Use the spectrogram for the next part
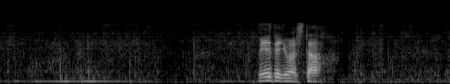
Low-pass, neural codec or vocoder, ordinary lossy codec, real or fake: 7.2 kHz; codec, 16 kHz, 4.8 kbps, FACodec; none; fake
